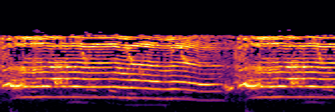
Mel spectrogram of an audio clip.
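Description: A baby cries inside the Obili Catholic church in Yaoundé, letting out two long, loud, high-pitched wails with a brief catch of breath between them.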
